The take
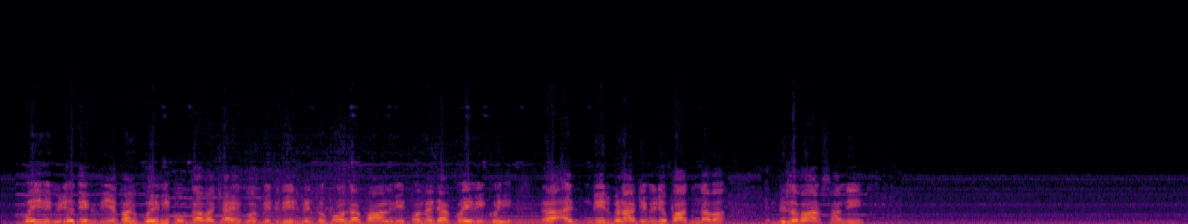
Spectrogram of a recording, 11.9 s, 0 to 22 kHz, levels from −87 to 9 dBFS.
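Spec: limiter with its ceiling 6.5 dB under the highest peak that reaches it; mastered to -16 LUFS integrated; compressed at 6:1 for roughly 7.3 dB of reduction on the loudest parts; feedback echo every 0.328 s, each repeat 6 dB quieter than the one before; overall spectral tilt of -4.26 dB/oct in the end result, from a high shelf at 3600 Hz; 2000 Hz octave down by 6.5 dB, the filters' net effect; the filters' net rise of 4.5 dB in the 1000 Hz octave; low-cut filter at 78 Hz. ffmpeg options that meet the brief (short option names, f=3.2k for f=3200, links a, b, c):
-af "highpass=78,equalizer=f=1k:t=o:g=8.5,equalizer=f=2k:t=o:g=-8.5,highshelf=f=3.6k:g=-9,acompressor=threshold=-24dB:ratio=6,alimiter=limit=-21.5dB:level=0:latency=1,aecho=1:1:328|656|984|1312|1640|1968:0.501|0.251|0.125|0.0626|0.0313|0.0157,volume=15.5dB"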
